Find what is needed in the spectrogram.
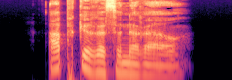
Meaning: inflection of abgerissen: 1. strong/mixed nominative masculine singular comparative degree 2. strong genitive/dative feminine singular comparative degree 3. strong genitive plural comparative degree
- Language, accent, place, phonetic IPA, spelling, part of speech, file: German, Germany, Berlin, [ˈapɡəˌʁɪsənəʁɐ], abgerissenerer, adjective, De-abgerissenerer.ogg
